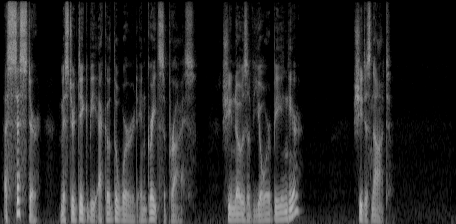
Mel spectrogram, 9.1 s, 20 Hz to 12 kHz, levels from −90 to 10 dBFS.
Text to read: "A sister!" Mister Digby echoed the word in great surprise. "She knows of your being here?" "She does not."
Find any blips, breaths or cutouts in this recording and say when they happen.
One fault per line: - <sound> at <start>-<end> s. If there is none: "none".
none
